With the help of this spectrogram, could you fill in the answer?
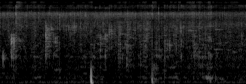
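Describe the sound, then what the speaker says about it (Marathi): Masala of poppy seeds, sesame, caraway, ginger and garlic frying for mutton curry, a faint continuous hiss of oil with three soft spoon taps, no speech. "आपला मसाला व्यवस्थित फ्राय झाला आहे"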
